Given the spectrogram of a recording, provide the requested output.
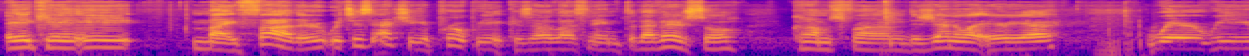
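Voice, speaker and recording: An American storyteller telling a family tale with props in a loud, rambling, casual way, swearing freely. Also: mid-range voice, rough recording. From United States.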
